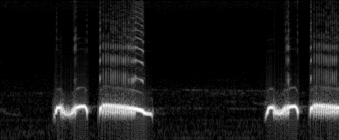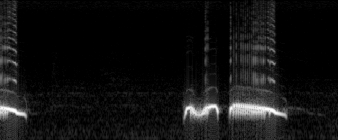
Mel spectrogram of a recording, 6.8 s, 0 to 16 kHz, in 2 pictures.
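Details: Spotted dove, a newly caught wild bird with the high Kim Đồng (bell) voice style, cooing loudly. Three phrases, about every 2.5 seconds: a quick double note, then a long, bright coo that falls at its end.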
